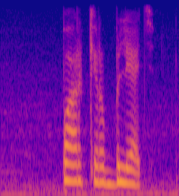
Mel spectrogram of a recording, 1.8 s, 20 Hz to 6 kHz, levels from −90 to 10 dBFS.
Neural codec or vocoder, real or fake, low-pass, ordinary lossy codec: none; real; 5.4 kHz; none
